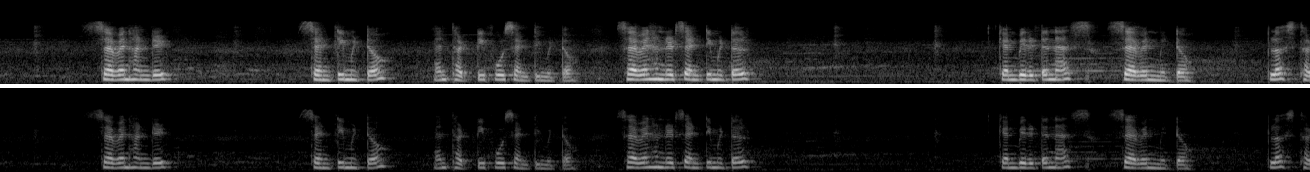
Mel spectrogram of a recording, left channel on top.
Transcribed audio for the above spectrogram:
700 centimeter and 34 centimeter. 700 centimeter can be written as 7 meter plus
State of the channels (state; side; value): quieter; right; 13.1 dB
